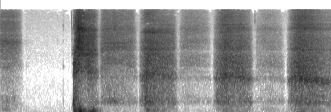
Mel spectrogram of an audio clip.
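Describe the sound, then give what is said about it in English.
A person acts out what usually happens when someone with acute panic or anxiety holds their breath: a brief pause of silence, then a sudden sharp gasp for air followed by four quick, heavy, ragged breaths in steady rhythm, fairly loud. “You ask someone with acute panic or anxiety to hold their breath, this is usually what happens.”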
